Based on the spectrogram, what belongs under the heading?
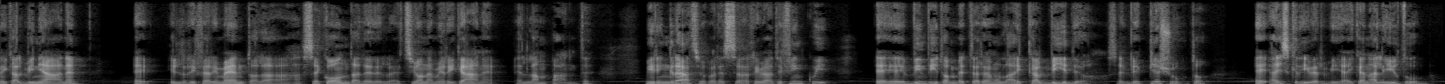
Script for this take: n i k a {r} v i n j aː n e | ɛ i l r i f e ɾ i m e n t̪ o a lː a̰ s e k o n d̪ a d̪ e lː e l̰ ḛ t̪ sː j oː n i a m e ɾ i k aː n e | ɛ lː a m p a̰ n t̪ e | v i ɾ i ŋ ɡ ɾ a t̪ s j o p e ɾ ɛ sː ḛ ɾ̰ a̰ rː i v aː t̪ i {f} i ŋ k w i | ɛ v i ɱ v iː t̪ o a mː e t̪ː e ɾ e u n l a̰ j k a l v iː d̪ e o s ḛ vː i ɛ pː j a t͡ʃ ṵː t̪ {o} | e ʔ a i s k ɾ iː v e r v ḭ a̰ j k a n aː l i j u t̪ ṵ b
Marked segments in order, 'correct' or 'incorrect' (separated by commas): incorrect, correct, correct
